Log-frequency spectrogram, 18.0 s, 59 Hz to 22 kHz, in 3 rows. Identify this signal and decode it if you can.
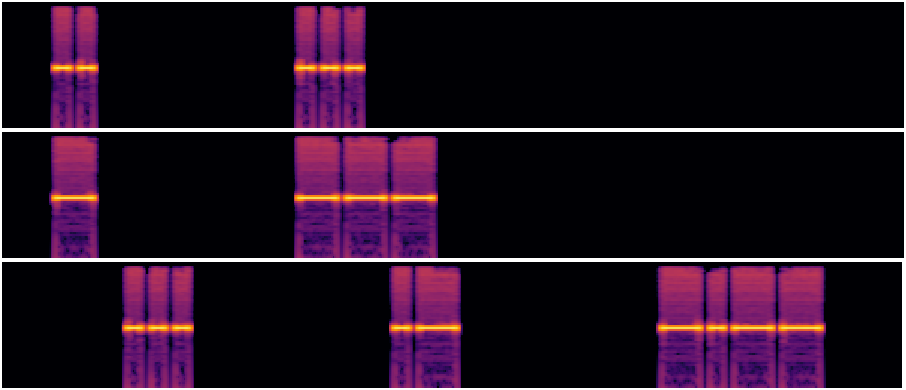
Morse code, heard as a keyed tone, about 15 wpm, spaced as for 5 wpm, 1000 Hz. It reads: IS TO SAY
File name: qotdfiles / 5wpm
